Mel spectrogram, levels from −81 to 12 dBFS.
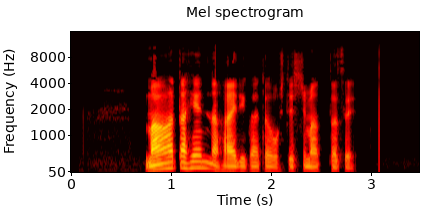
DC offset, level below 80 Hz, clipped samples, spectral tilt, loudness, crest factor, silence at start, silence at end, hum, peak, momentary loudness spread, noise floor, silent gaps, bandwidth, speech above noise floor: under 0.1%; -58 dBFS; under 0.1%; -6 dB/octave; -24 LUFS; 26 dB; 0.75 s; 0.65 s; none; 0 dBFS; 16 LU; -66 dBFS; none; 11 kHz; 43 dB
